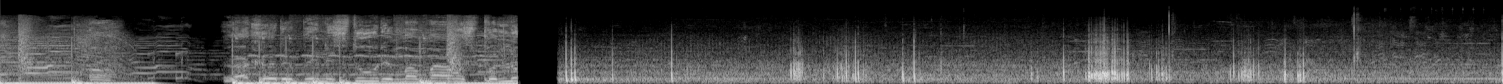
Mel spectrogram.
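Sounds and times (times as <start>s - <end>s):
background rumble: 5.6s - 13.5s
distant fireworks bangs and pops: 5.6s - 15.0s.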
